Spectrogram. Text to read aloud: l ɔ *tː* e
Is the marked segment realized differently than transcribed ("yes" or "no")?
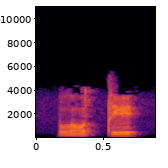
no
